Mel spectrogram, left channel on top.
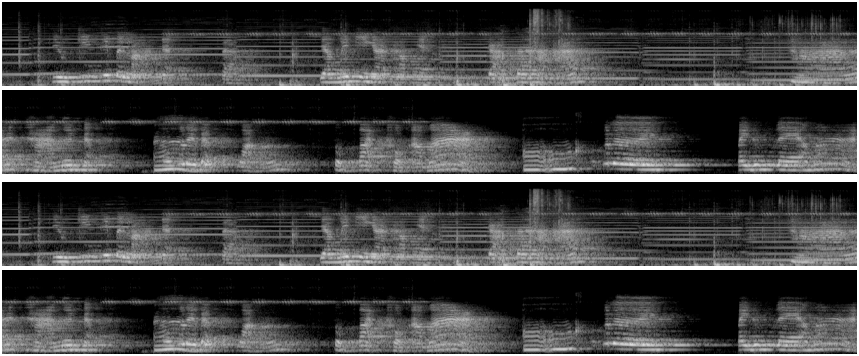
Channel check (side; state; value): both; identical; correlation 1.00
